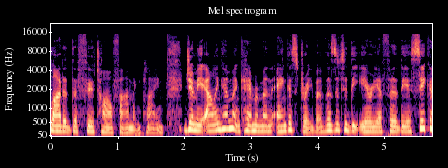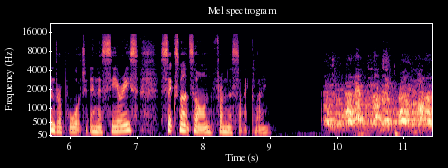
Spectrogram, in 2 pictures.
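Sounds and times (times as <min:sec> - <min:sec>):
speech: 0:00.0 - 0:09.1
many dogs barking at a boarding kennel: 0:09.8 - 0:11.4.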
